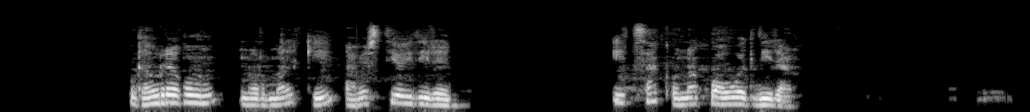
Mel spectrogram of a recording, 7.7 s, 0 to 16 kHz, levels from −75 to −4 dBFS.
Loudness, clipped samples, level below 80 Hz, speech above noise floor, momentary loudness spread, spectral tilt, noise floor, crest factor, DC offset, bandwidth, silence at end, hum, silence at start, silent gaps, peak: -17 LUFS; under 0.1%; -60 dBFS; over 74 dB; 9 LU; -5.5 dB/octave; under -90 dBFS; 18 dB; under 0.1%; 8 kHz; 1.8 s; none; 0.95 s; 1.68-1.79 s, 3.53-4.59 s; -2 dBFS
